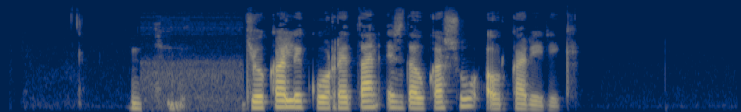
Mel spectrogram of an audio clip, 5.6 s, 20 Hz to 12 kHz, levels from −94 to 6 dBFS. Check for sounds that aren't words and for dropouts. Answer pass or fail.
fail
